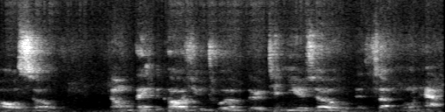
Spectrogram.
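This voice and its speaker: The speech moves at a moderate pace, with room echo clearly audible. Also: man. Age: 70s. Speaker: keynote speaker. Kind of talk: speech at a ceremony. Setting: library ceremony with audience. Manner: conversational.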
